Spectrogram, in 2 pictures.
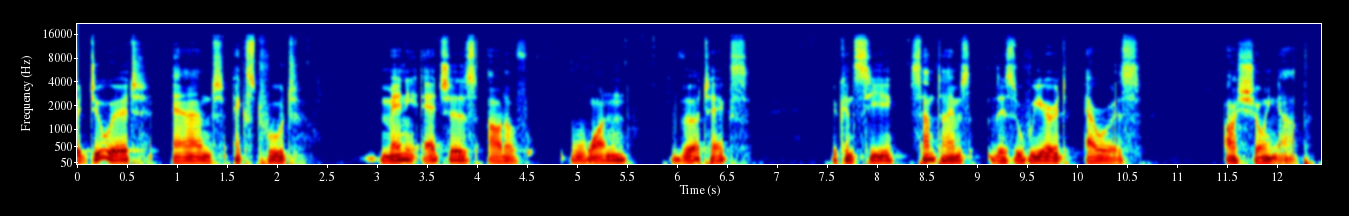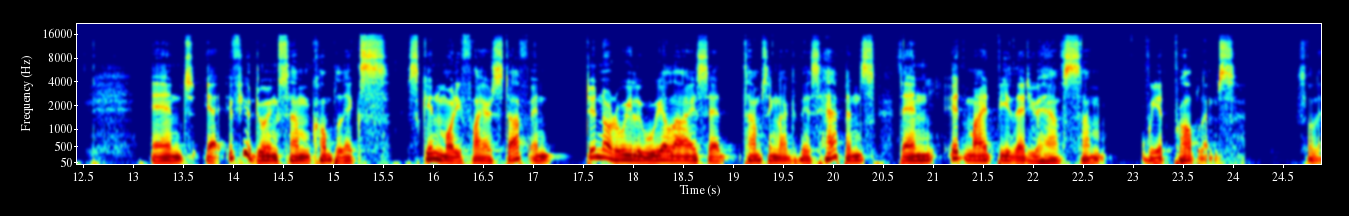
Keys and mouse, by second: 0.0 e, 2.4-3.2 middle drag, 2.4 e, 3.2-3.6 drag, 3.6-4.6 right drag, 3.7 e, 5.8 e, 8.9 g, 10.4-10.8 drag, 14.3-15.6 middle drag, 15.8 g, 17.2 drag, 17.4-18.5 drag, 19.0-21.0 drag, 21.0 alt+s, 22.0 g, 23.3-23.8 drag, 23.8 g.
